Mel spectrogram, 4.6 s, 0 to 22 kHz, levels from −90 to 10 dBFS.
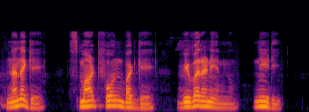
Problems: none marked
